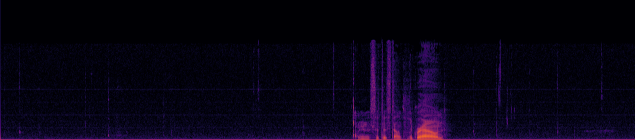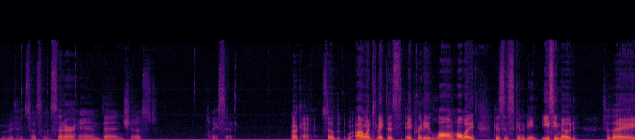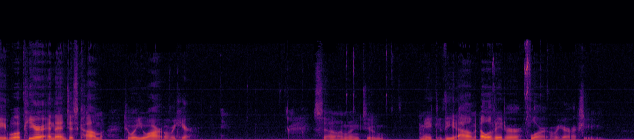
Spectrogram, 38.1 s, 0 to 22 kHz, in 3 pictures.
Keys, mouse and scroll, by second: 0.1 a, 1.5 g, 2.0 x, 3.2 y, 4.9 click, 5.9 click, 8.2 middle click, 8.9-9.2 scroll up 1, 11.9 click, 13.5 Tab, 14.1-18.6 drag, 20.3 Tab, 20.9 right click, 21.9 shift+right click, 22.1 scroll down 1, 23.6-26.6 drag, 28.8 Tab, 29.3-29.7 scroll up 1, 29.8 shift+middle click, 30.7 scroll up 1, 31.3-32.2 scroll up 1, 32.2 right click, 33.0 shift+right click, 36.1 click.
